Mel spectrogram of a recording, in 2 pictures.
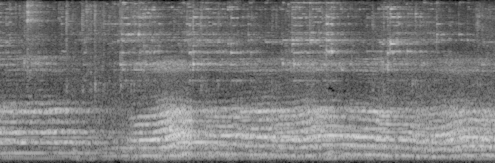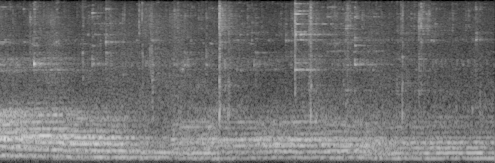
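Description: An elderly man chants in a slow, steady voice, echoing in a large hall.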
